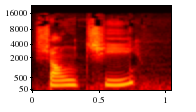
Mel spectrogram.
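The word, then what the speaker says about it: Shang-Chi: know um i like you i did watch shang chi yeah that's how you pronounce it at least according to that and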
